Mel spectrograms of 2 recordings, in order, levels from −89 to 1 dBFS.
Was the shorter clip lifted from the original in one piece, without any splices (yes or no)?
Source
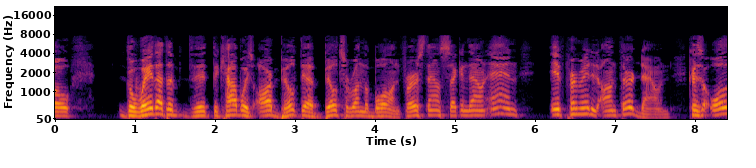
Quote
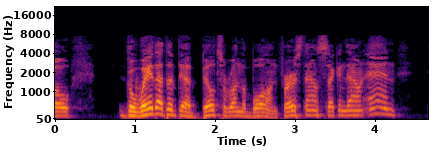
no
